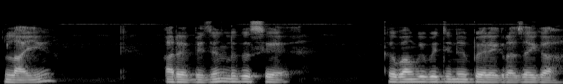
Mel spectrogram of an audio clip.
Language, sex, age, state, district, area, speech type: Bodo, male, 30-45, Assam, Chirang, rural, spontaneous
